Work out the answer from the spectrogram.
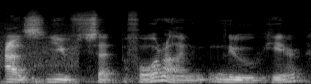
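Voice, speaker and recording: At a theatrical table read, an actor plays a courteous, hesitant gentleman doctor newly arrived in town, deferential and subtly ingratiating. His voice sits on the low side and is animated, delivering formal, halting lines with old-fashioned politeness. There's a slight hiss or hum in the recording.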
